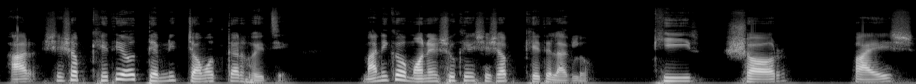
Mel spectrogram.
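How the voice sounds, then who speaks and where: A man narrating a children's fairy tale in an expressive storytelling manner with dramatic phrasing. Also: mid-range voice, no echo. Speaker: audiobook narrator.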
